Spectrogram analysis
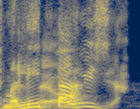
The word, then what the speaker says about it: maleta: because we have that Bisaya, because we're Bisaya, we pronounce ESI, so it's malita.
